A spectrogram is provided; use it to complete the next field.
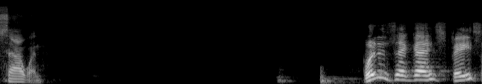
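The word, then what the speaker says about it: Samhain: the the cardinal sin he pronounces it completely incorrectly absolutely wrong it's sowin and those that have read the the novelization of Halloween one will know that the reason Michael is the way he is is because of that because he pronounced it wrong yeah it's not it's it's Celtic it's it's pronounced Saline what is that guy's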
